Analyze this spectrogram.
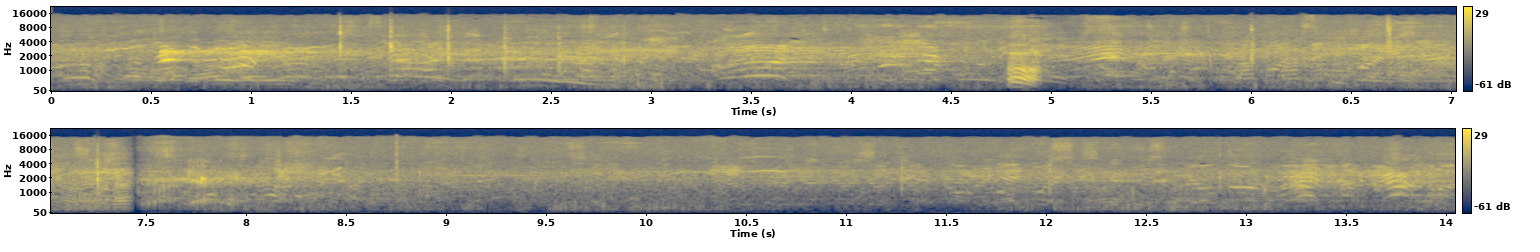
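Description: Young men shout and call out to each other outdoors across an open field.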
